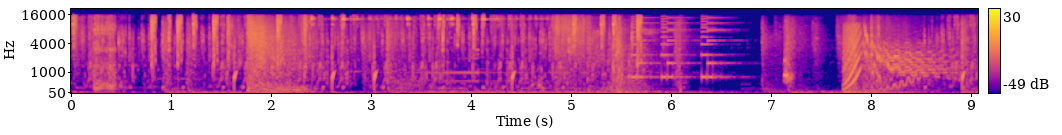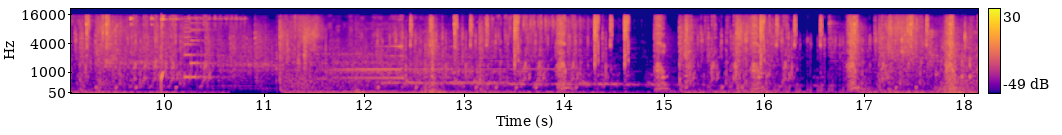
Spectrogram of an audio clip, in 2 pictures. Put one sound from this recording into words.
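Video game sound effects of shots and splats sound rapidly.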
